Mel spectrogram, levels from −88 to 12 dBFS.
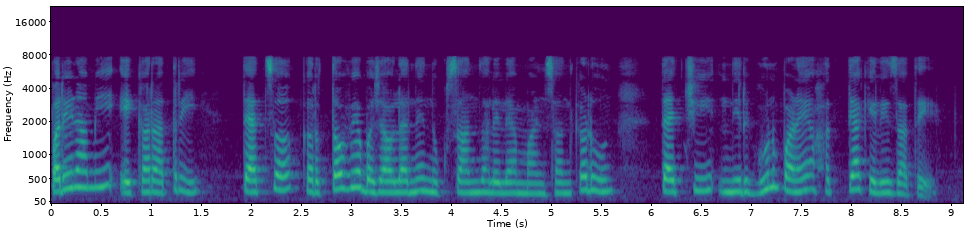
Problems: background sounds at intervals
